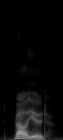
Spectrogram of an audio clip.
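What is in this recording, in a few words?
"valued", American English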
